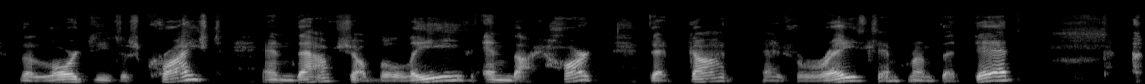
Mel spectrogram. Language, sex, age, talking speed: English, male, 60-79, 105 wpm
